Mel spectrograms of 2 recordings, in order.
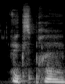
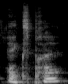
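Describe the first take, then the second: First: EXPRÈS falling at the end; confirming statement. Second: EXPRÈS higher and softer, rising at the end; questioning. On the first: Servant admits it to his master, "Exprès" falling as a statement. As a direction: answer "Exprès" with a settled downward tune. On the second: Master probes the silent servant, "Exprès" lifted as a question. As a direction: ask "Exprès" with a rising tune. Master asks whether drowning was deliberate. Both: A narrator's reading.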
